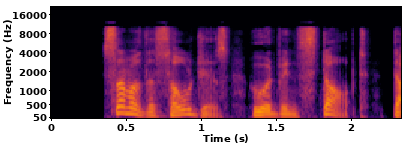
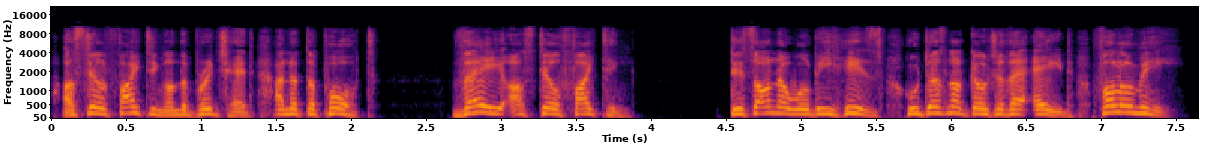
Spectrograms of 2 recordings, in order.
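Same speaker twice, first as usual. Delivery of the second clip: rallying yell; 10 semitones higher than usual. A narrator's reading. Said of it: "Kai yelled".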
